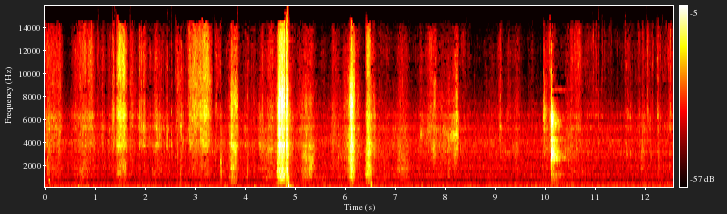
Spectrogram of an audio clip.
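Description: Scattered knocks and light clatters from gloved hands handling a Westwood F100-10 spin-on heating-oil filter canister and laying absorbent pads under it. The loudest knock comes about five seconds in, over a steady low hum.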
